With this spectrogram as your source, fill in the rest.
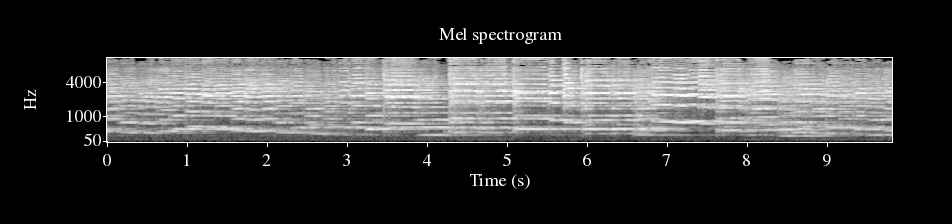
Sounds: musical instrument
violin
music

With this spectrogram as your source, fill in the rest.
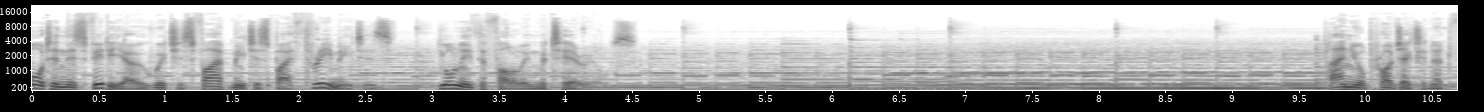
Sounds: speech
music

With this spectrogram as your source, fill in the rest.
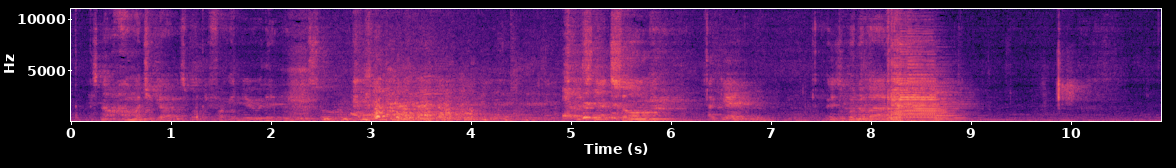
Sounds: music
speech
musical instrument
acoustic guitar
guitar

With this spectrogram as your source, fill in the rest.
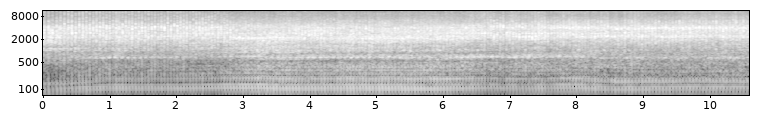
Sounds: lawn mowing
lawn mower
engine

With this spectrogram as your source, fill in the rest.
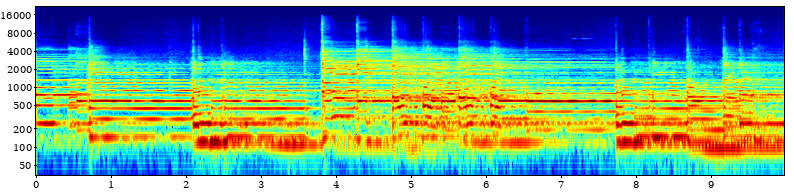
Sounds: acoustic guitar
music
musical instrument
plucked string instrument
guitar

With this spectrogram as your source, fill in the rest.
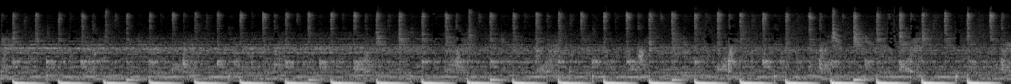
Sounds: music

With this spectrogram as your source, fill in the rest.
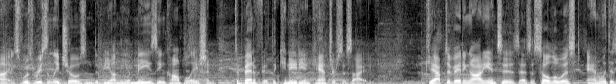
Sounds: speech
music

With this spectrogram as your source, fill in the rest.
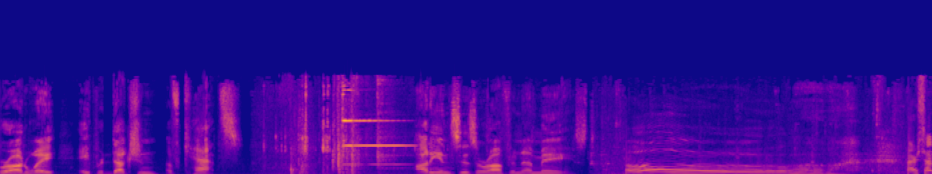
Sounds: speech

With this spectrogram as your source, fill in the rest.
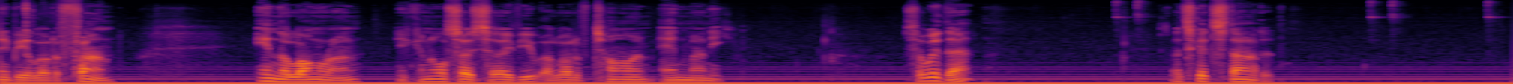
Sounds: speech

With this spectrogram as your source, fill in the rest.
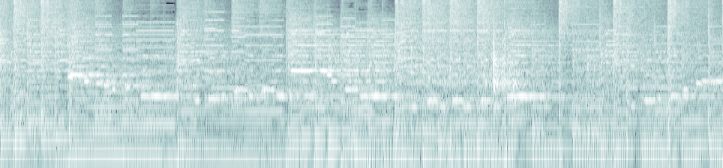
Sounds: music

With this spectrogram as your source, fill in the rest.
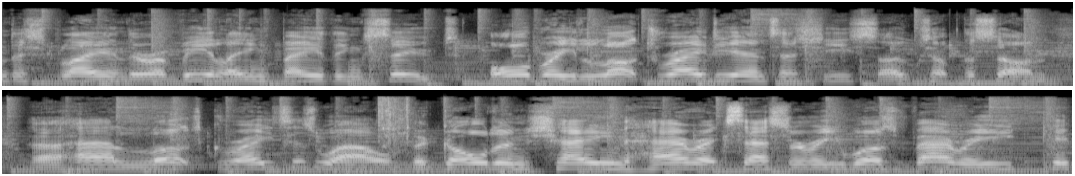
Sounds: music
speech

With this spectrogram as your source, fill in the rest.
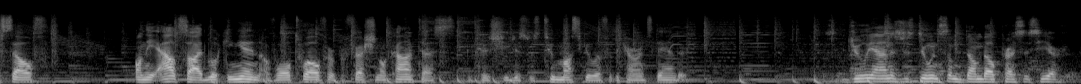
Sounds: music
speech

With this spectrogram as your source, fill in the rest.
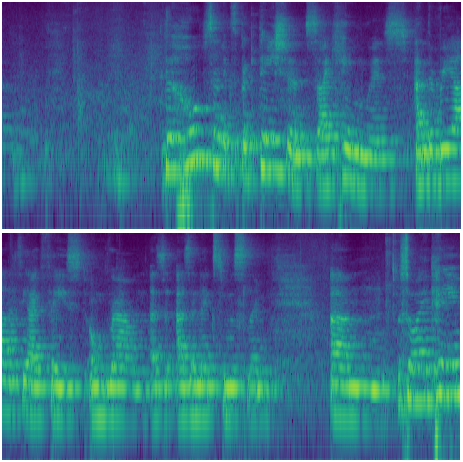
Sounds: female speech
monologue
speech

